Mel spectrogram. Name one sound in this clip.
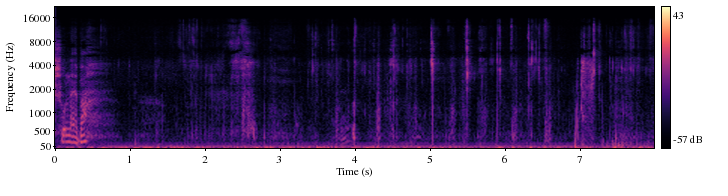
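A woman chews and smacks food wetly and close to a microphone.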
